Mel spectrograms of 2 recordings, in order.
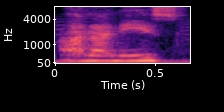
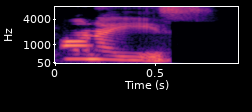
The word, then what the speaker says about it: Anais: Today my guest is Ananise. Anise, how are you today? I'm good. How are you? It's pronounced Anaise.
